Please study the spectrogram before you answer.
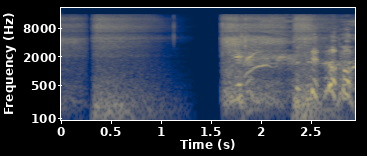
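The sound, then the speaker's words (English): A voice imitates heavy breathing heard in the background of a scene: two loud, drawn-out breaths separated by a short pause, the second one rougher and partly voiced, like a raspy, groaning exhale. “Just the heavy just breathing.”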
